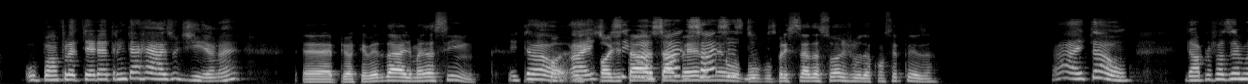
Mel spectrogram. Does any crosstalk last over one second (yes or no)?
yes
